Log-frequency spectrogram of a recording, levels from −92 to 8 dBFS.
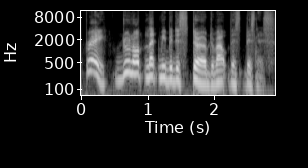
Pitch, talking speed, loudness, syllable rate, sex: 170 Hz, 205 wpm, -16 LUFS, 5.6 syllables/s, male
